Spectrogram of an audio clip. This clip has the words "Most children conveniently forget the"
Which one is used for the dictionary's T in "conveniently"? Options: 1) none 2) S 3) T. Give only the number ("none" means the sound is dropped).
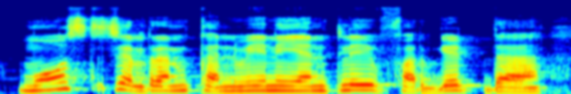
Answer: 3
